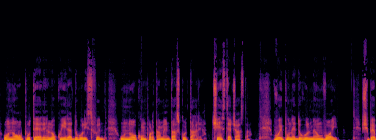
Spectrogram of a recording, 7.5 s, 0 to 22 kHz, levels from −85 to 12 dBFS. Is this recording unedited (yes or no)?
no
